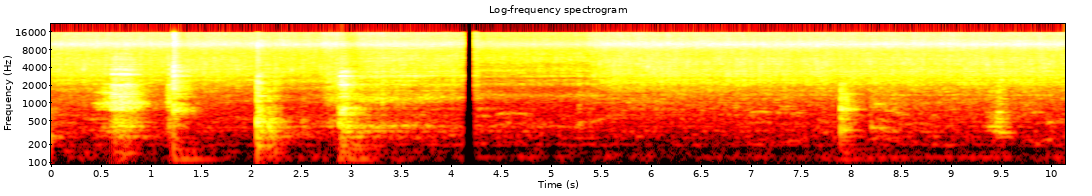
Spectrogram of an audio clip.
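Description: Fish crisping in a hot pan gives a steady, close sizzle, broken early by a few scraping strokes of a utensil and later by softer, scattered pops and taps.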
